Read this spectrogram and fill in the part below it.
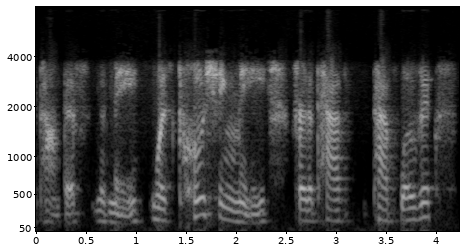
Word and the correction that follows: Paxlovid: however you pronounce that. – It's Paxlovid. I'm not against Paxlovid.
